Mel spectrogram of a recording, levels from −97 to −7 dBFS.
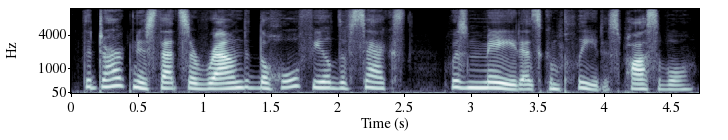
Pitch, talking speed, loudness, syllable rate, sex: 220 Hz, 190 wpm, -20 LUFS, 5.5 syllables/s, female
